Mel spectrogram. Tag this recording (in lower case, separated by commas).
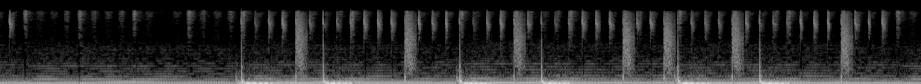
music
